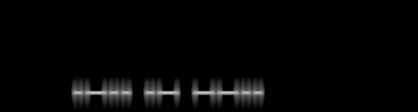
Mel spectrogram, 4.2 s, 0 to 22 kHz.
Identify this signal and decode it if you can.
Morse code, heard as a keyed tone, about 20 wpm, 700 Hz. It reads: LAZ
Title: Build A Word - 1 Letter At A Time - 4-Letter Words - 20wpm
